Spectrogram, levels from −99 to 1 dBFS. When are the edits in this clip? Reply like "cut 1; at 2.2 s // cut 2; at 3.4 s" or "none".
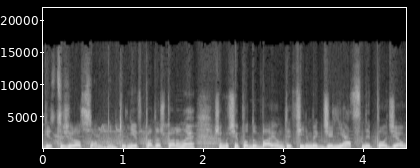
cut 1; at 1.1 s // cut 2; at 3.0 s // cut 3; at 3.6 s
